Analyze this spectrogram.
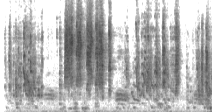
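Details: A breeding pair of budgerigars chattering: dense, scratchy high warbles and squeaky chirps run almost without pause, with louder bright bursts around the middle.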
